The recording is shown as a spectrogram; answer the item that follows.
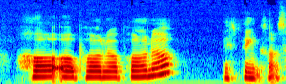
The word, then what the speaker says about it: Ho'oponopono: I would highly recommend looking into something called Ho'oponopono. I think that's how you say it. Ho'oponopono.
